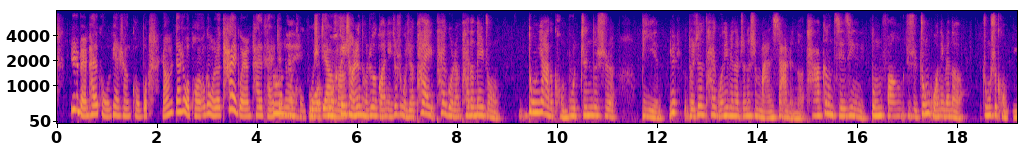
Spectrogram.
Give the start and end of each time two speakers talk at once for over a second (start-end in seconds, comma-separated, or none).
4.6-5.8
